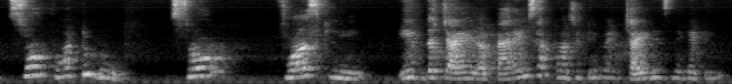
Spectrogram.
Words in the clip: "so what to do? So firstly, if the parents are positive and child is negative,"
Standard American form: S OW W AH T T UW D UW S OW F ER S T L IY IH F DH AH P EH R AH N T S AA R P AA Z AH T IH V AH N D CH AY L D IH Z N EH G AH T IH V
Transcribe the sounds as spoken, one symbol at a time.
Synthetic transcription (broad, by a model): S OW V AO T T UW D UW S OW F ER S T L IY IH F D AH P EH R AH N T S AA R P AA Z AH T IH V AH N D CH AY L D IH Z N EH G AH T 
